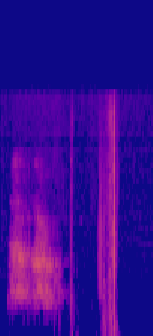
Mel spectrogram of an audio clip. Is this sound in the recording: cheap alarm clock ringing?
no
